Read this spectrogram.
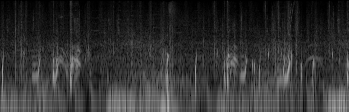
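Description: Cartoonish game sound effects squeak, boing and bounce.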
